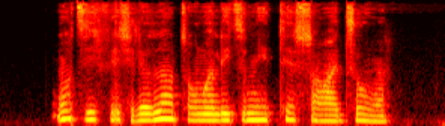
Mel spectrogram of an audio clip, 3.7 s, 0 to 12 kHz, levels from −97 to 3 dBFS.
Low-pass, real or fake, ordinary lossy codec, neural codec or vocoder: 10.8 kHz; fake; Opus, 32 kbps; codec, 24 kHz, 0.9 kbps, WavTokenizer, medium speech release version 1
